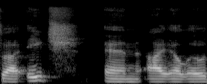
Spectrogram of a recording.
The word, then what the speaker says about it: Hnilo: My last name is a little different. It's Hnilo. The H is silent.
